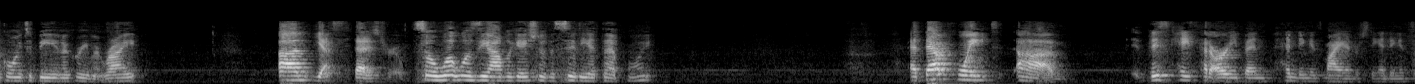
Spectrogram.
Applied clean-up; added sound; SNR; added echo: none; none; none; none.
